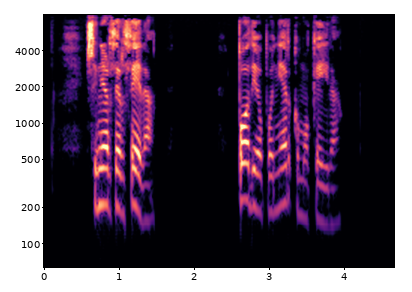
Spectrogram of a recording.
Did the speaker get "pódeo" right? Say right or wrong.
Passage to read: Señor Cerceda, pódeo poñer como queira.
right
